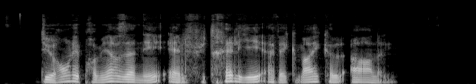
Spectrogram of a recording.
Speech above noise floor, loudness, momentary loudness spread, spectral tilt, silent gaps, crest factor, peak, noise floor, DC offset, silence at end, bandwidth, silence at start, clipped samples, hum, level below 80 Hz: 50 dB; -19 LUFS; 7 LU; -7 dB/octave; none; 18 dB; 0 dBFS; -68 dBFS; under 0.1%; 0.85 s; 11.5 kHz; 0.4 s; under 0.1%; none; -42 dBFS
